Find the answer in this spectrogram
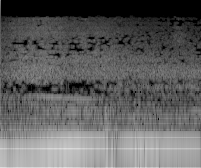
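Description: A loud, low rumble that rises a little in pitch in the first half second or so, then holds steady.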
